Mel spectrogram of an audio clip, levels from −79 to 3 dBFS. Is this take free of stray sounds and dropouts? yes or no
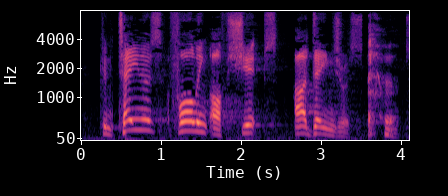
no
